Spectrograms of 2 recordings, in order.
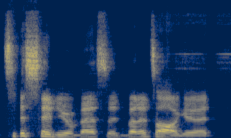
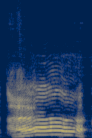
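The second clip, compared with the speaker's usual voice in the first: surprised yelp; 12 semitones higher, 5 dB louder than usual. Real, not acted. Sudden game moment.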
